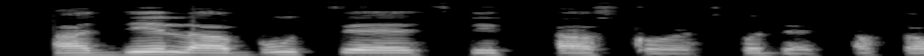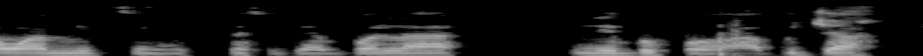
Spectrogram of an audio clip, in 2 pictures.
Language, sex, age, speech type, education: Nigerian Pidgin, male, 15-29, spontaneous, tertiary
